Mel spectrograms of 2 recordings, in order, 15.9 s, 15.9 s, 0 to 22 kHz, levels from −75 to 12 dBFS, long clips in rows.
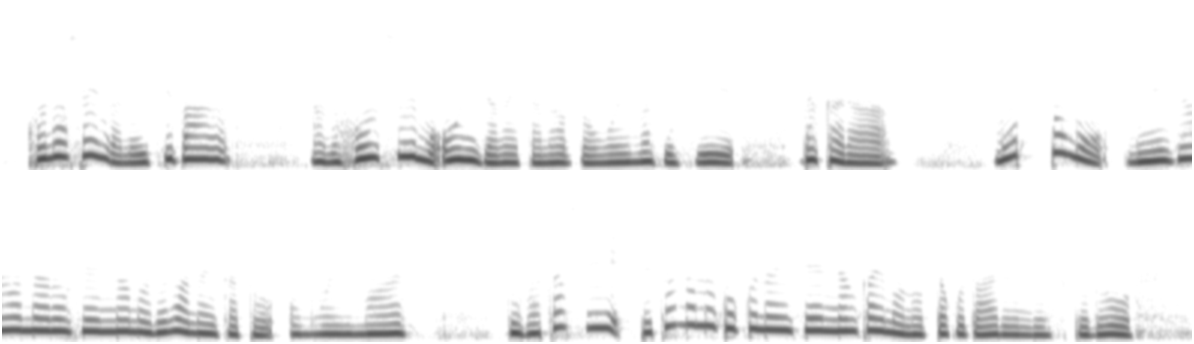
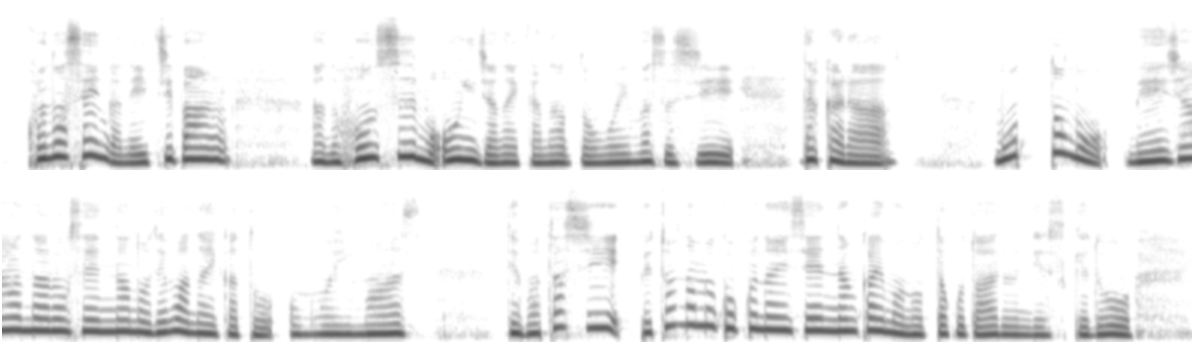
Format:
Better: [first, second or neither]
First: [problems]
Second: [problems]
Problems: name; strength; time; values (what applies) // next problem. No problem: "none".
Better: second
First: muffled; very; fading above 1.5 kHz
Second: none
